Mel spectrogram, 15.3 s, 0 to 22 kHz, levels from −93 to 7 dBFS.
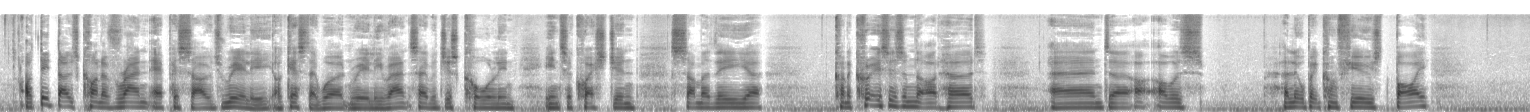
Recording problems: squashed, flat; somewhat

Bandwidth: 13.5 kHz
